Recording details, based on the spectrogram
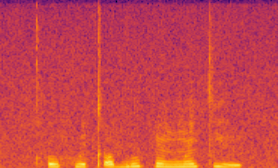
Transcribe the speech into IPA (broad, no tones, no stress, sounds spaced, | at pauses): kʰ o xʷ e tʼ ɔ b u p ẽ ŋʷ ẽ tʲ ɨ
